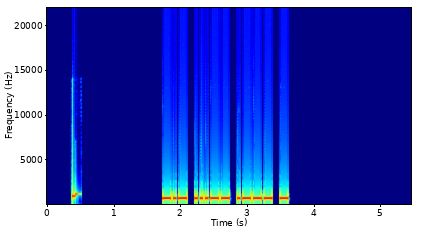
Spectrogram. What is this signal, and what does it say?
Morse code, heard as a keyed tone, about 30 wpm, 700 Hz. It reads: K3JT
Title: Easy Call Signs - 30wpm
